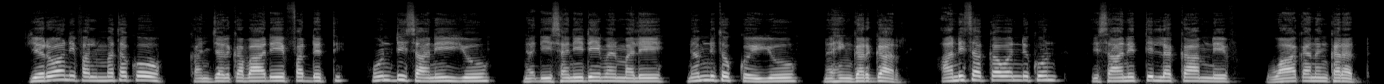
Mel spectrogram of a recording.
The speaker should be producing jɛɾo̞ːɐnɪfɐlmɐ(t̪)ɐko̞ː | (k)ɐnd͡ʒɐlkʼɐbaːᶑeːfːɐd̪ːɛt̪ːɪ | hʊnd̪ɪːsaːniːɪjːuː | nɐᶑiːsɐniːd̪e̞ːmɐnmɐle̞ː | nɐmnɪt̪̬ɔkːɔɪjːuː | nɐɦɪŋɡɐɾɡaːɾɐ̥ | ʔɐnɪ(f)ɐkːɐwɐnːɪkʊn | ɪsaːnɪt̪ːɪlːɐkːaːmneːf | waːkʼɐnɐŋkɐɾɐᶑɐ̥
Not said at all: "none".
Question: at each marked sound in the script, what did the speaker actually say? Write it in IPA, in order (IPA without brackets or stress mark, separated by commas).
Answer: t̪, k, s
